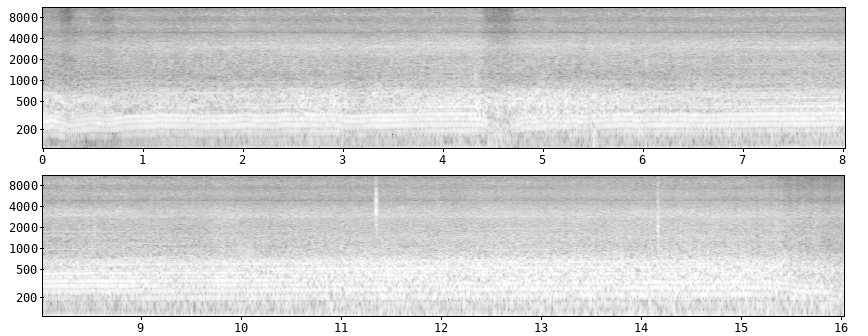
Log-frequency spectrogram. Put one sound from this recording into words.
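A small buggy's engine drones steadily close by, rising and falling in pitch.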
